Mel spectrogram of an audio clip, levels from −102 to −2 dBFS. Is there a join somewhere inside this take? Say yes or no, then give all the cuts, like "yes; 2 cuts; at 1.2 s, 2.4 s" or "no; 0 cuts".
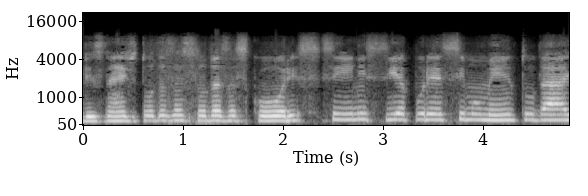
yes; 2 cuts; at 1.1 s, 2.4 s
